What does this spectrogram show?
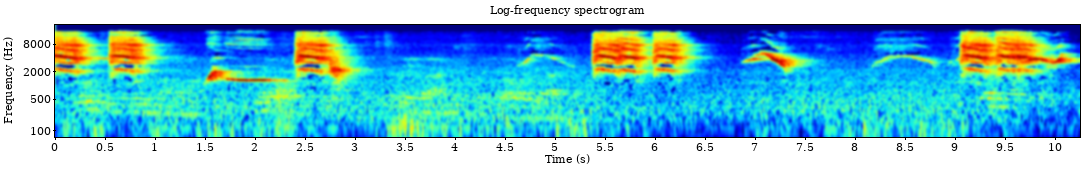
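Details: African grey parrot giving loud, harsh, broadband screeches in short bursts, mixed with clear whistles that rise and fall in arches, plus one long flat whistle near the start.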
